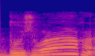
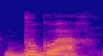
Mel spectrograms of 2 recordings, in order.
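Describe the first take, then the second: First: The g is soft, like a zh sound. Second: The g is hard, like in go. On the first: The speaker calls it right. "Pour que le G ici fasse le son J, il me faut le E" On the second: The speaker calls it wrong. "avec le O, le G, il fait G"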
